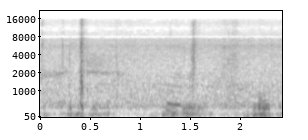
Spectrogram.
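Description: Steady outdoor background hiss with two sharp clicks about a second apart.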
